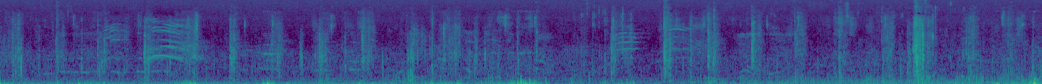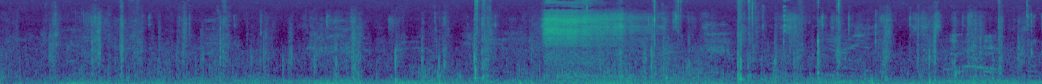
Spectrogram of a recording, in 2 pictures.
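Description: Wind gusts and rumbles across open ground.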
